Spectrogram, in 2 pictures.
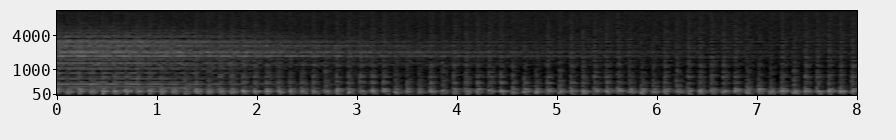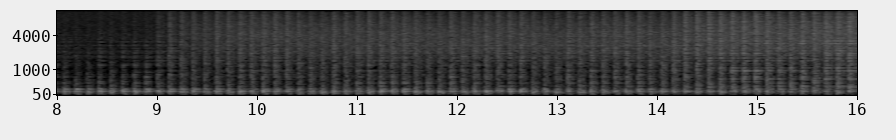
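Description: Live electronic music from hardware synthesizers and a eurorack modular synth: a low, steady drone with a fast, even pulse. The higher tones fade away over the first few seconds, and a hissy high layer comes in about halfway through.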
